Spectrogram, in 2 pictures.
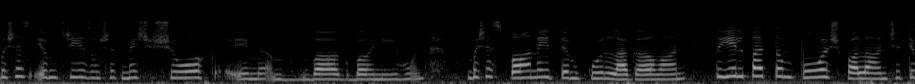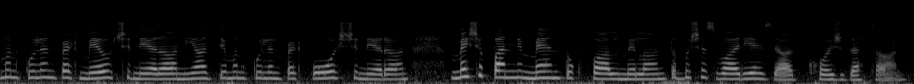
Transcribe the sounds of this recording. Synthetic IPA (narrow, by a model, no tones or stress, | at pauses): bɨʃʰɐsḭmt͡ʃiːzut͡ʃʰɐt̪met͡ʃʰi̥ʃoːkḭmbaːɡbɐːniːɦund̪ | bɨʃʰɐspaːnɐjt̪imkujllːɐɡaːʋaːn | t̪ɨjelʲpat̪ɨmpoːʃfɐlaːnt͡ʃʰit̪imɐnkulʲɐnpʲeʈʰmeːwt͡ʃʰineːɾaːnjãːt̪imɐnkulʲɐnpʲeʈʰpoːʃt͡ʃʰineːɾaːn | met͡ʃʰipɐnːimeɦnt̪ukfaːlmilaːnt̪ɨbɨʃʰɐsʋaːɾiezʲa̰ːd̪kʰoʃɡɐt͡sʰa̰ːn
